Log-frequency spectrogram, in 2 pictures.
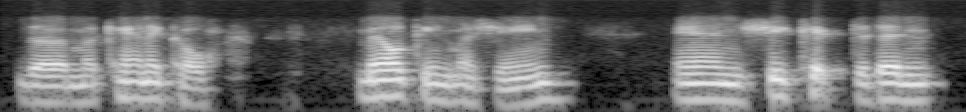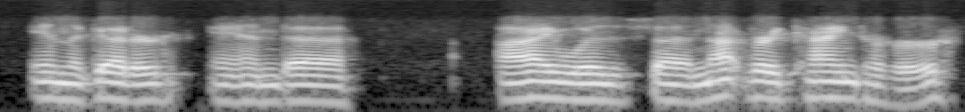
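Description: Halting older man on thin radio line. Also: medium pitch. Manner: halting, hesitant, measured phrasing. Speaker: interview guest, author. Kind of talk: reflective anecdote in radio interview. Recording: narrow muffled phone-like radio line.

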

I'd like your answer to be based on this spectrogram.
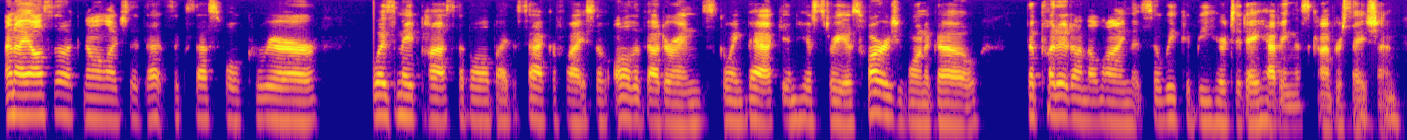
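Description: An older woman speaking as a guest in a radio interview, earnest and grateful, with halting restarts, her voice sounding as if taped off the radio. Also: rumbling low, little pitch movement, dull audio. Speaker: guest author.

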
